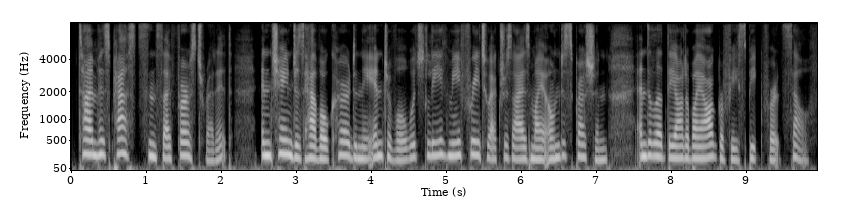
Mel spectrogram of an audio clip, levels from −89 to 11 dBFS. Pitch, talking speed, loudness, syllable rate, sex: 200 Hz, 195 wpm, -19 LUFS, 5.6 syllables/s, female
